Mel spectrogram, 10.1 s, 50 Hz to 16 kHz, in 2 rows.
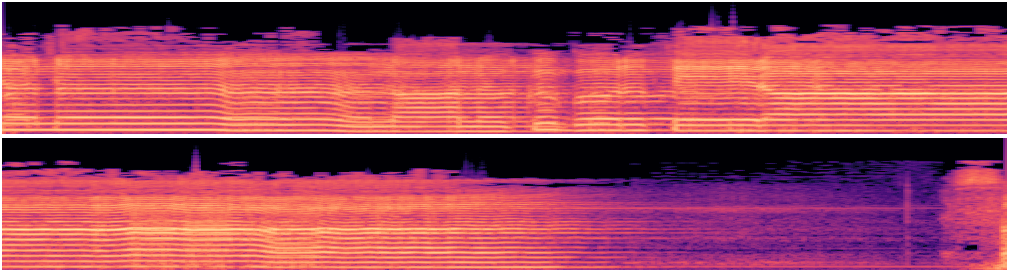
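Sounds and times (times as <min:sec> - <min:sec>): person chanting: 0:00.0 - 0:08.6, 0:09.8 - 0:10.0.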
